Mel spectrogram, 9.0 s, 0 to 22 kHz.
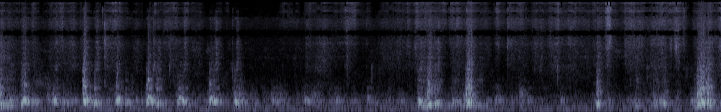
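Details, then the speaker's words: Rapid pulsing whoosh of a fetal heartbeat, around 150 beats a minute, heard on a labor-and-delivery type monitor during a non-stress test at 38–39 weeks of pregnancy, fading as the baby moves away. "And this is a monitor like they have in labor and delivery. And we're just going to listen to the baby's heartbeat."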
